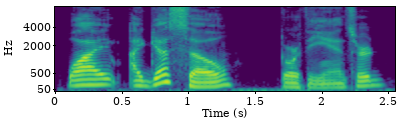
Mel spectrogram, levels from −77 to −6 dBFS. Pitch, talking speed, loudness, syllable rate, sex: 130 Hz, 140 wpm, -19 LUFS, 5.1 syllables/s, male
